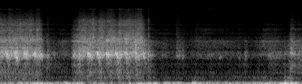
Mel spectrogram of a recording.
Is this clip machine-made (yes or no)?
yes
